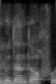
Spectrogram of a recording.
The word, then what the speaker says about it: Ludendorff: Est-ce la même chose que la guerre totale théorisée par Ludendorff bah, Si je prononce bien. – Oui, oui, Ludendorff, oui, oui.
